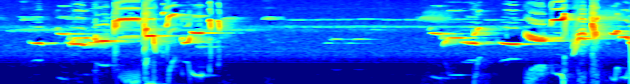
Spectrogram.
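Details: Rufous-brown solitaire, an endangered thrush, singing: thin high whistled notes followed by bursts of rapid, tumbling, squeaky warbled phrases with sharp slurred upswept notes, two bursts separated by a quiet pause.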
